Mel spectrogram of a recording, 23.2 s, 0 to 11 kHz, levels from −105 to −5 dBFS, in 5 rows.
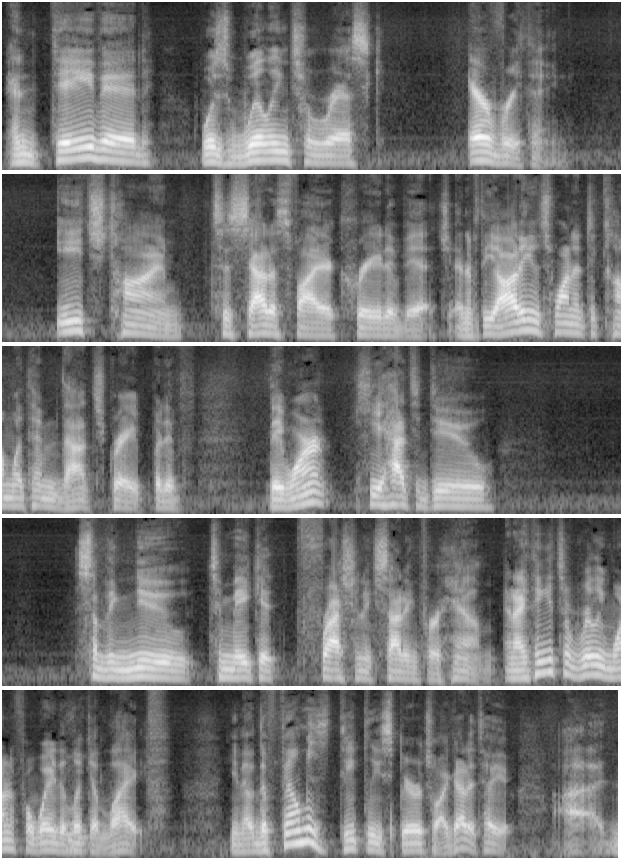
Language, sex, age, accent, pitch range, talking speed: English, male, 50-69, American, 90-115 Hz, 175 wpm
